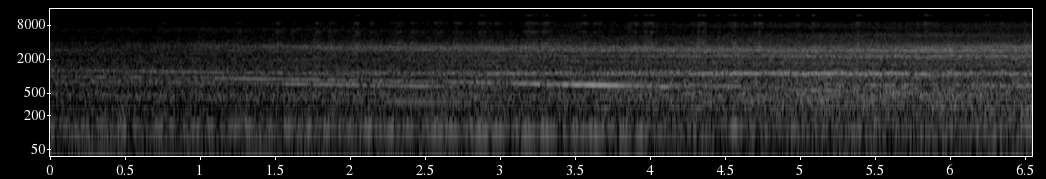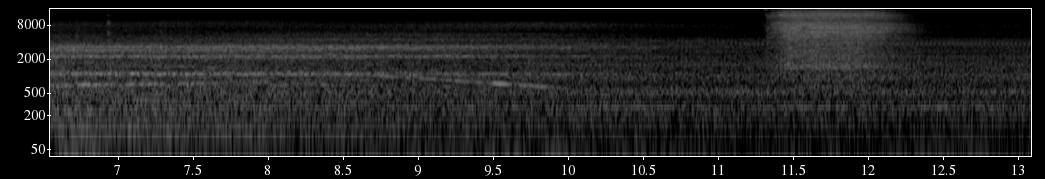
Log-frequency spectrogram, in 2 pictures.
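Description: Train running past, its wheels squealing in several sliding tones as the sound swells and fades. A short hiss about eleven seconds in.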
